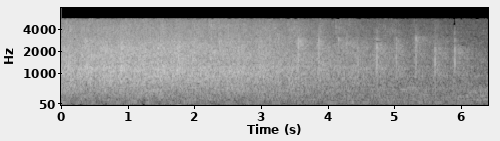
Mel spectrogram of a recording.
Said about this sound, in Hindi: इस प्रकार से हम सब श्रेष्ठ पुरुषार्थ करेंगे तो ये बाप हमारे लिए ताली बजाएंगे। हम ताली बजाए वो अलग बात है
